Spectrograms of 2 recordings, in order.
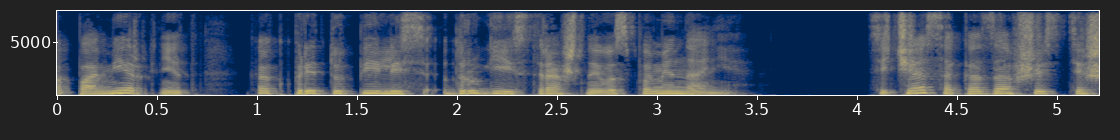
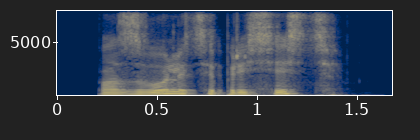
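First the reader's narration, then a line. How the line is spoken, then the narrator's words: Formal tone question. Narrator (Russian): Официальным тоном, каким всегда разговаривал со мной на людях, спросил Норман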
